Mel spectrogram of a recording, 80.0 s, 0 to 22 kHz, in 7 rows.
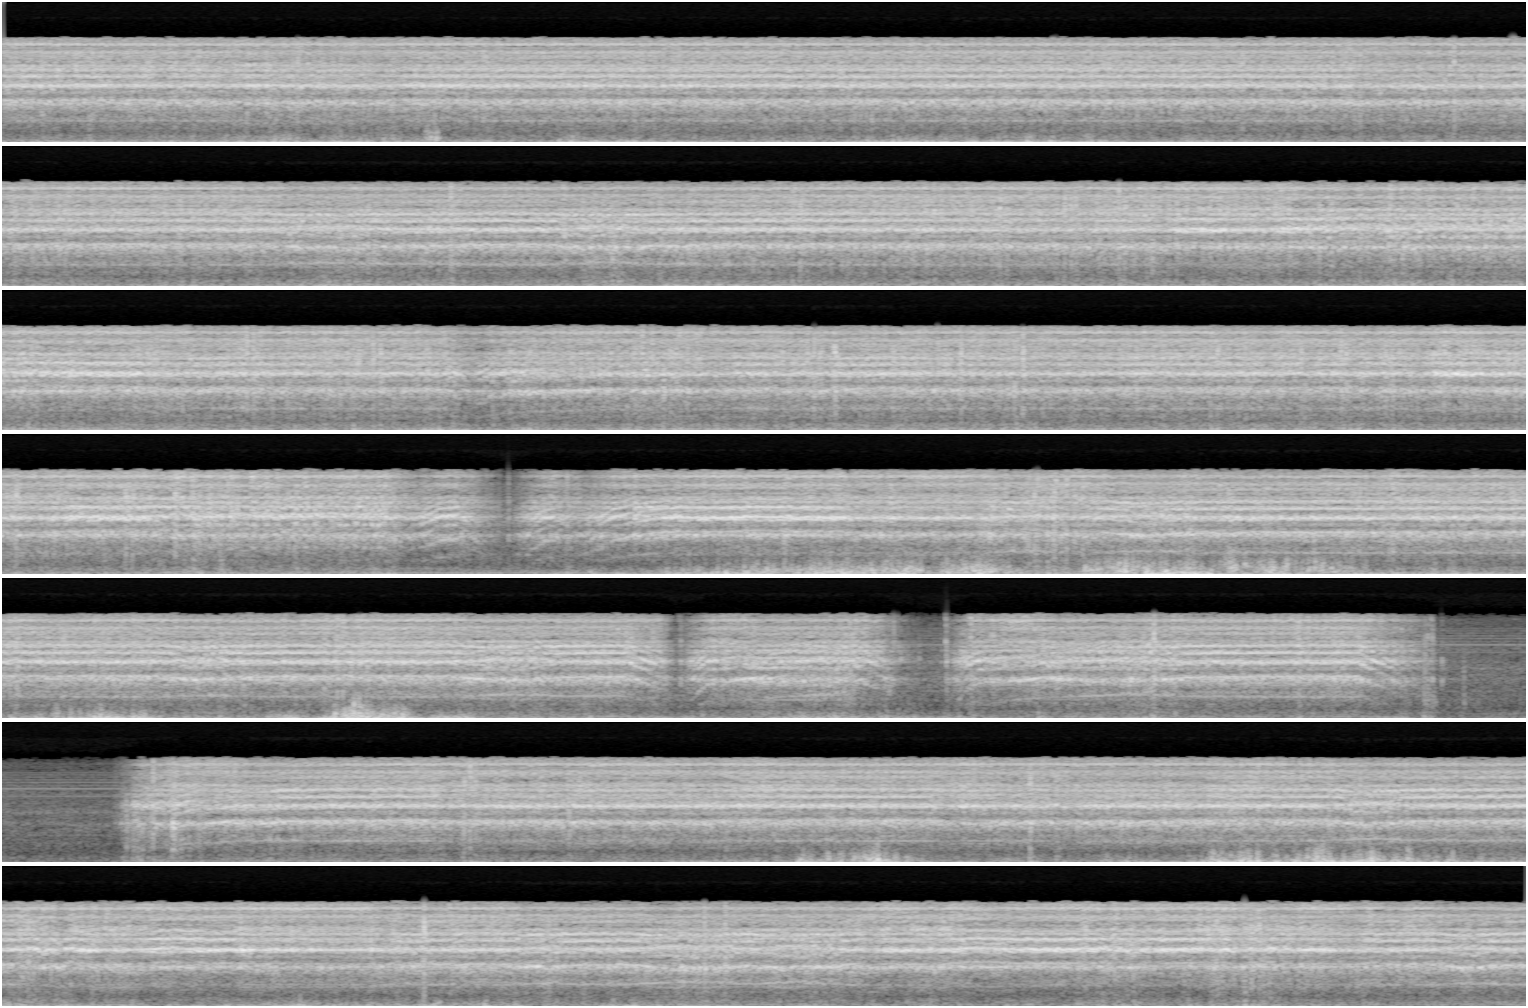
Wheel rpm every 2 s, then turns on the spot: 160, 160, 160, 160, 160, 160, 160, 160, 160, 160, 160, 160, 160, 150, 160, 160, 160, 160, 140, 100, 160, 160, 160, 160, 160, 120, 80, 160, 20, 130, 160, 160, 160, 160, 160, 160, 160, 160, 160, 160.
56-58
